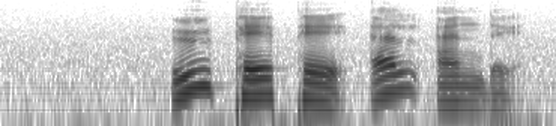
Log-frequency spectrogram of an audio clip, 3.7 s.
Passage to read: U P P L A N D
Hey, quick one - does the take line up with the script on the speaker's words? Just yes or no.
no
